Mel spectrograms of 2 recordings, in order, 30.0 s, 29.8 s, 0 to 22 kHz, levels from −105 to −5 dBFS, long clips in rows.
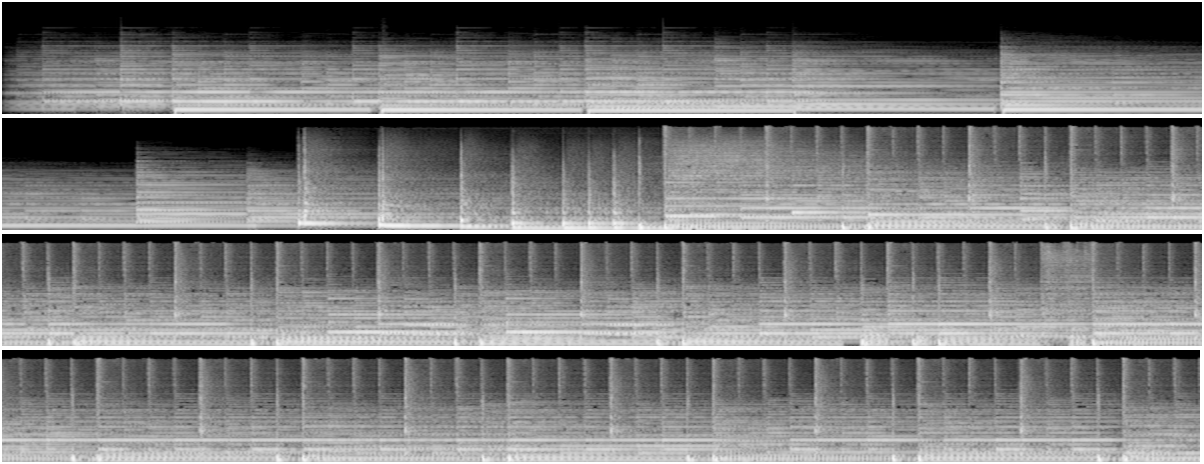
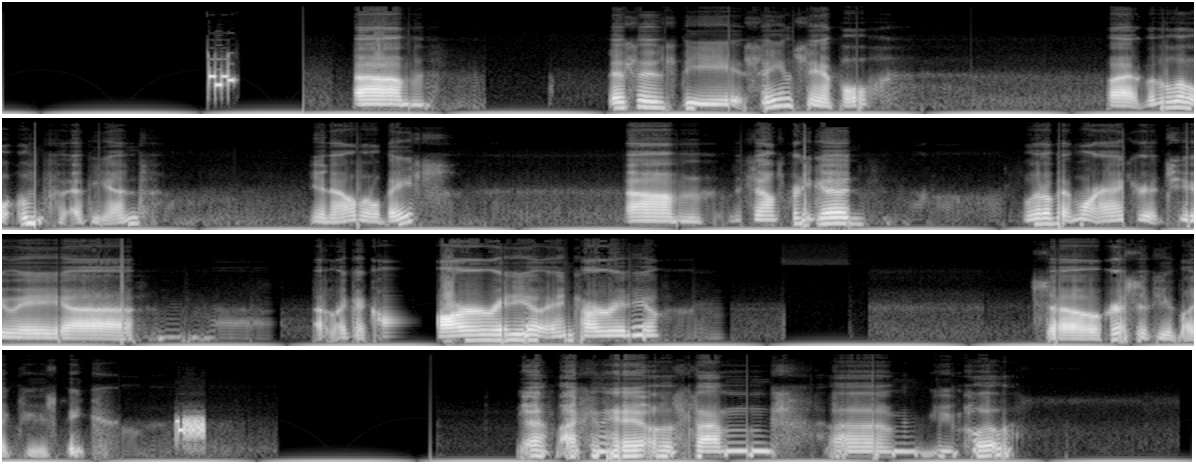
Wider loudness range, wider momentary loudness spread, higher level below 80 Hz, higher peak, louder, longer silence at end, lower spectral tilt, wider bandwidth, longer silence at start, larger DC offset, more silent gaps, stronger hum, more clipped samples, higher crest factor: about the same, 4 LU vs 6 LU; second, 7 LU vs 15 LU; first, -28 dBFS vs -60 dBFS; about the same, -2 dBFS vs 0 dBFS; about the same, -21 LUFS vs -21 LUFS; about the same, 0 s vs 0 s; about the same, -6.5 dB/octave vs -6.5 dB/octave; about the same, 17 kHz vs 15.5 kHz; about the same, 0.1 s vs 0 s; neither; neither; neither; neither; about the same, 18 dB vs 22 dB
